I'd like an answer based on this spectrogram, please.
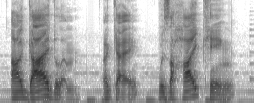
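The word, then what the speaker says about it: Airgetlám: Pronounced Argaidlam, okay, was the High King of the She.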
